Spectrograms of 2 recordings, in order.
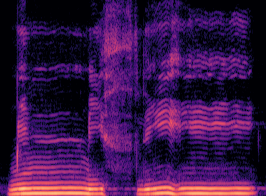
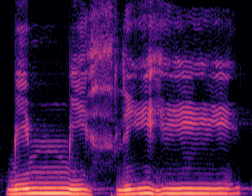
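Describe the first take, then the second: First: The n is pronounced clearly. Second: The n merges with no nasal hold. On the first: "Un autre exemple de- d'erreur est de prononcer an-noun" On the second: "L'erreur et la prononciation sont données de temps pour la ghunna"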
